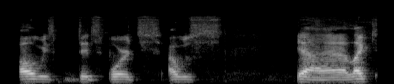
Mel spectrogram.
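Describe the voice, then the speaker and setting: A man speaks with a Quebec French accent at a fairly slow pace. His intonation is monotone and flat. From Montreal, Quebec, Canada. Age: 20s. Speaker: MMA fighter. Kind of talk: casual interview. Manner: halting.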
